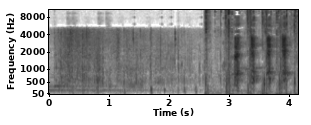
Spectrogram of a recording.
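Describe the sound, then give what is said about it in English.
Horses ride off with hooves clip-clopping in a quick, uneven rhythm. The hoofbeats are muffled at first, then turn louder and sharper toward the end. “Get on your horses.”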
